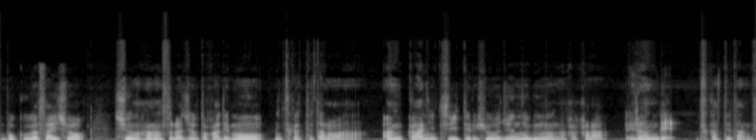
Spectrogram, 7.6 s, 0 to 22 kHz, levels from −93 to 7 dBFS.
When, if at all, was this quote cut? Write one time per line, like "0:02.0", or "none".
0:02.8
0:05.3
